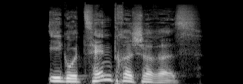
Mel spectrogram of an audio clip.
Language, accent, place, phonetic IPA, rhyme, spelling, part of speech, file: German, Germany, Berlin, [eɡoˈt͡sɛntʁɪʃəʁəs], -ɛntʁɪʃəʁəs, egozentrischeres, adjective, De-egozentrischeres.ogg
- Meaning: strong/mixed nominative/accusative neuter singular comparative degree of egozentrisch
